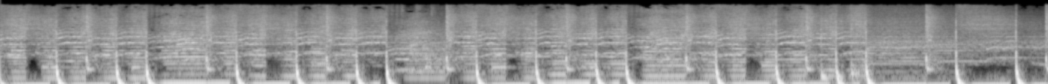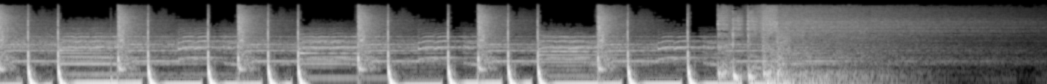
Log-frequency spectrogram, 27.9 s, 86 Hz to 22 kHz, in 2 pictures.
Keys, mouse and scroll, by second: 4.5-5.2 scroll down 1, 6.0-17.2 drag, 18.0-21.1 drag.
